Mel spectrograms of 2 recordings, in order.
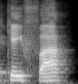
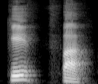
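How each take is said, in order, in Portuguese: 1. A primeira sílaba tem o ditongo ei. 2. A primeira sílaba tem a vogal simples e. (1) "No hebraico moderno, há um iudzinho, se pronuncia Keifá" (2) "mas também pode ser Kefá"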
